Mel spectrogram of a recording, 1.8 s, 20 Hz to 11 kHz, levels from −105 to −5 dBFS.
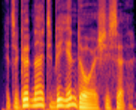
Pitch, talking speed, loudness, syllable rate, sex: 145 Hz, 295 wpm, -16 LUFS, 6.0 syllables/s, male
